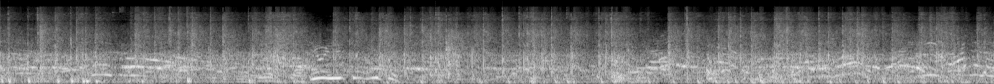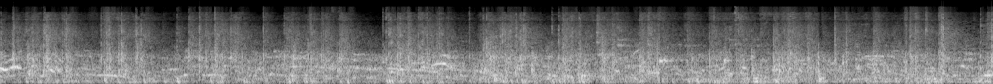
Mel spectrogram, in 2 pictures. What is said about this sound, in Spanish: Y junto a este sonido, una imagen que parecía como fuegos artificiales, pero lanzado en paralelo unos contra otros. Es que es tremendo. Era como una metralleta de bengalas.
